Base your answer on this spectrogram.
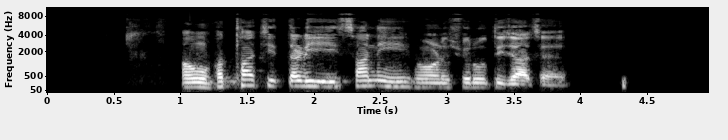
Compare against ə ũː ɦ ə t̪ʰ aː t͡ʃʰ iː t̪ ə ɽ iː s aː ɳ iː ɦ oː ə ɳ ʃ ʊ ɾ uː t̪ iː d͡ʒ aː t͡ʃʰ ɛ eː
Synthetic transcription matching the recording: ə ũː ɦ ə t̪ʰ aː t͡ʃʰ iː t̪ ə ɽ iː s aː n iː ɦ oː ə ɳ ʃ ʊ ɾ uː t̪ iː d͡ʒ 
